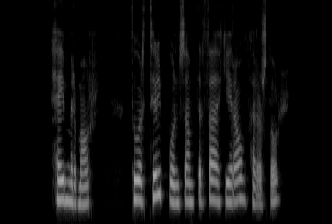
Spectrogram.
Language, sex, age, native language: Icelandic, female, 20-29, Icelandic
